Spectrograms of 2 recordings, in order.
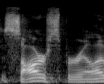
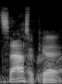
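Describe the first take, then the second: First: The word is pronounced as it is spelled. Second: The word is pronounced the usual spoken way. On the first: "I know it says sarsaparilla" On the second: "everyone pronounces it sarsaparilla"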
